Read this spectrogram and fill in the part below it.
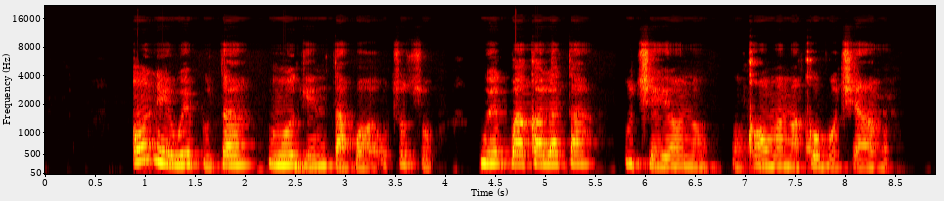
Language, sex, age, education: Igbo, female, 15-29, secondary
